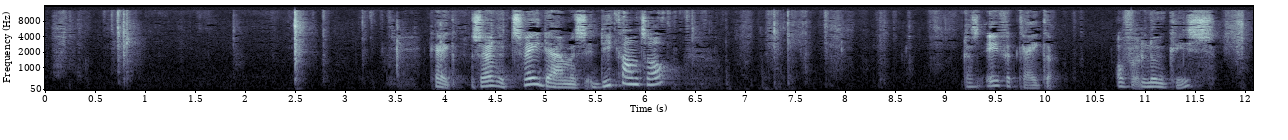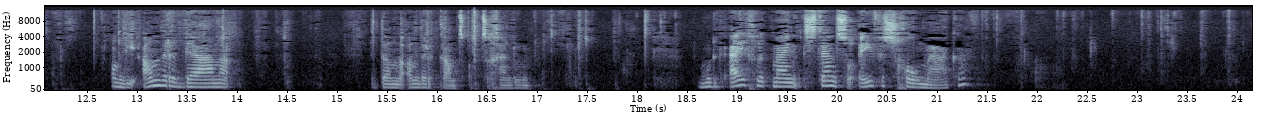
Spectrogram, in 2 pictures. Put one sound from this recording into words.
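Paper cards rustle and tap softly on a table.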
